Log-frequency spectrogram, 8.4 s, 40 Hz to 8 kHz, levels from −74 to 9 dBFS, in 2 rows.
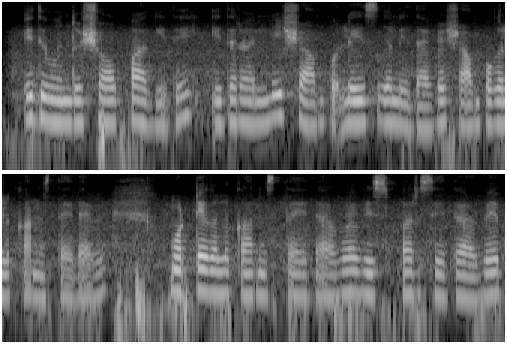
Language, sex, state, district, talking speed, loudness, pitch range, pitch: Kannada, female, Karnataka, Mysore, 105 wpm, -20 LUFS, 170-185 Hz, 175 Hz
